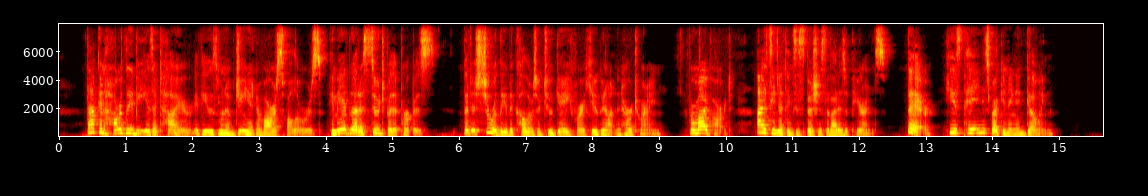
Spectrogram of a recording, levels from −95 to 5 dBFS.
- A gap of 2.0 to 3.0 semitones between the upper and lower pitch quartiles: No, average, 4.8 semitones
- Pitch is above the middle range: Yes, high, 210 Hz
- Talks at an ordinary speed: No, fast, 210 wpm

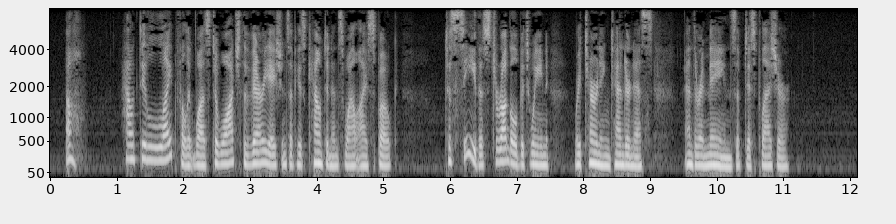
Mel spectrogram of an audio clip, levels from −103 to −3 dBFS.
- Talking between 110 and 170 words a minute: Yes, slow, 135 wpm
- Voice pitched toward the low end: No, medium, 145 Hz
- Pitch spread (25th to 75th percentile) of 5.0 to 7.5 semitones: No, average, 3.7 semitones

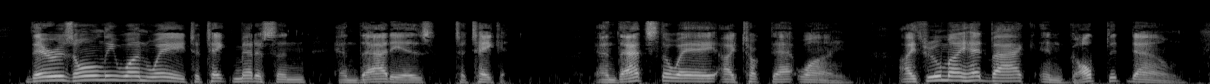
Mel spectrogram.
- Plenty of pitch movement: Yes, wide, 7.2 semitones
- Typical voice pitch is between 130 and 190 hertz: Yes, low, 135 Hz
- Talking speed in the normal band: Yes, average, 160 wpm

